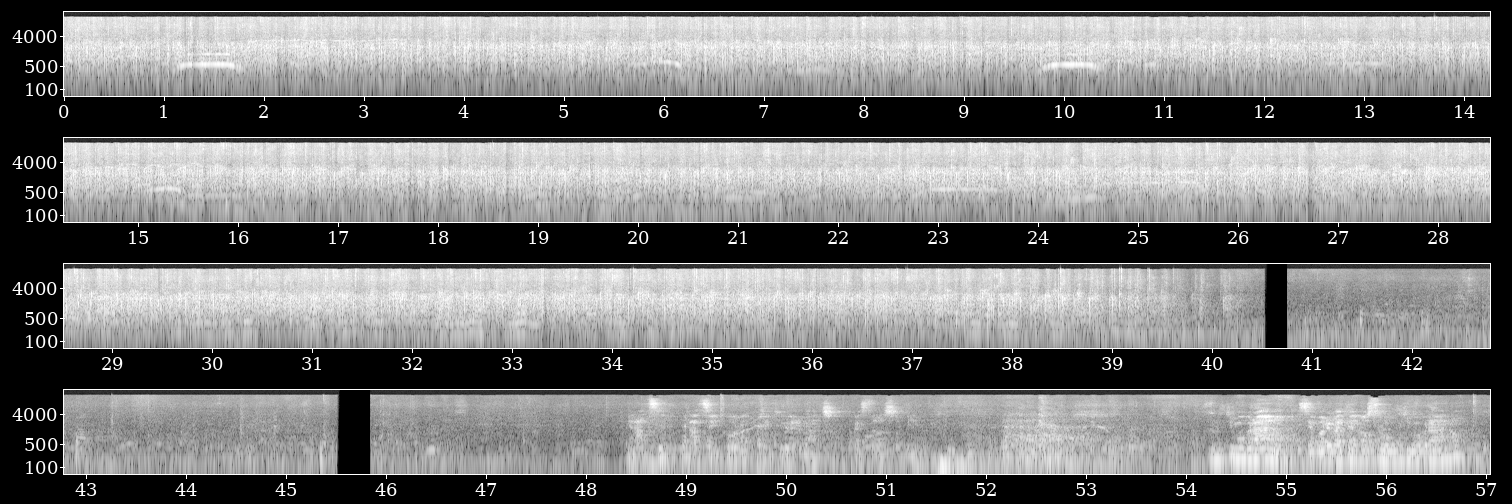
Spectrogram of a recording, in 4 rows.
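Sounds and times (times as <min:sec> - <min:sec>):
audience applauding: 0:00.0 - 0:40.6.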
